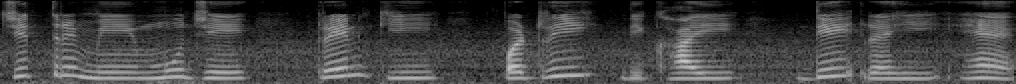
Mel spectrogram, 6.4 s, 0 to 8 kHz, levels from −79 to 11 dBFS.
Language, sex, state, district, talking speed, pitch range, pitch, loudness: Hindi, female, Madhya Pradesh, Katni, 95 wpm, 210-270 Hz, 220 Hz, -20 LUFS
